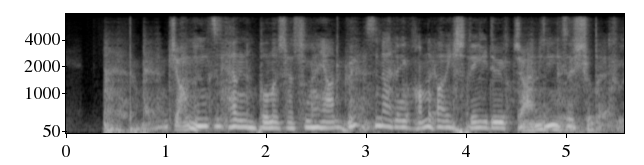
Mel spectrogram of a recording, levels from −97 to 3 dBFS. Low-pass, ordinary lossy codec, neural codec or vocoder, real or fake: 7.2 kHz; none; codec, 16 kHz, 1 kbps, FunCodec, trained on LibriTTS, 50 frames a second; fake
